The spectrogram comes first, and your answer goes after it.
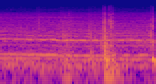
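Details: Honda driver's door window after repair with the door panel reinstalled: smooth, even motor whir at a steady pitch, ending with a soft thud as the glass seats; window working normally.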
